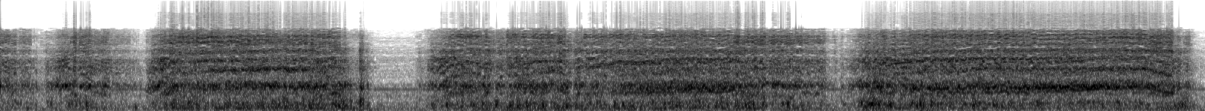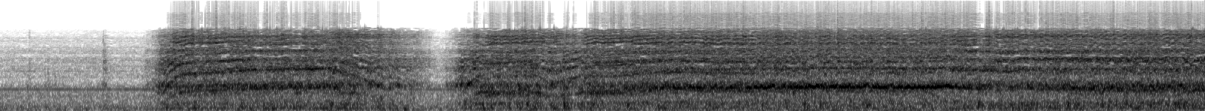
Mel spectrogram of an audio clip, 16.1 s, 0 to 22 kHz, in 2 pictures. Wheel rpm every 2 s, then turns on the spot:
100, 130, 150, 170, 90, 110, 200, 210.
none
